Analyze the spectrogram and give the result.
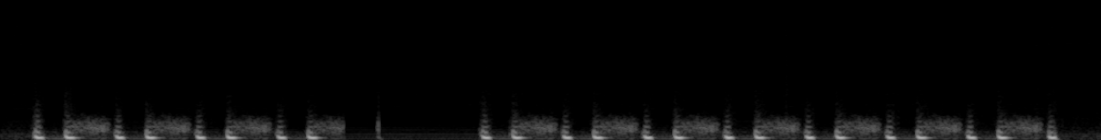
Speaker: the high-pitched diastolic murmur of aortic regurgitation if the patient had this murmur it would sound like this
